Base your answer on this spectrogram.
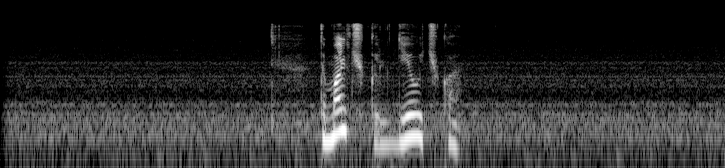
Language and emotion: Russian, neutral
